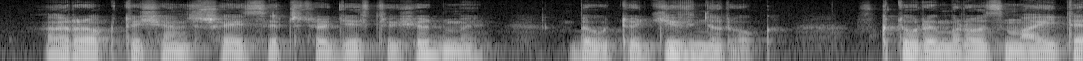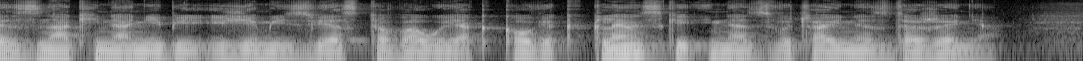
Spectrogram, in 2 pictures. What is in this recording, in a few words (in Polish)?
pop filtr i gabka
